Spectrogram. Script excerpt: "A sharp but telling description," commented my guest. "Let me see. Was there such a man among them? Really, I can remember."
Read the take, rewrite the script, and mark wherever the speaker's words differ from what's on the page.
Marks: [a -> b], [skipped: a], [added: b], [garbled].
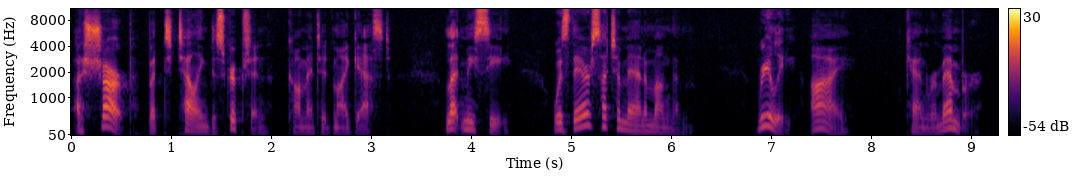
"A sharp but telling description," commented my guest. "Let me see. Was there such a man among them? Really, I can remember."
